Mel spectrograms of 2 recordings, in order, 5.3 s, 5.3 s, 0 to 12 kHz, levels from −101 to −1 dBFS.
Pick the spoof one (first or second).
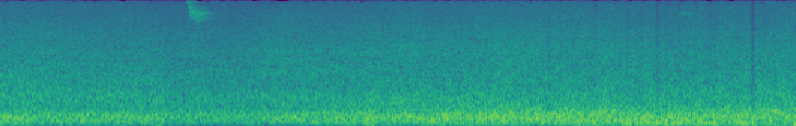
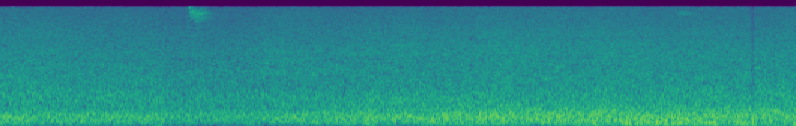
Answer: second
